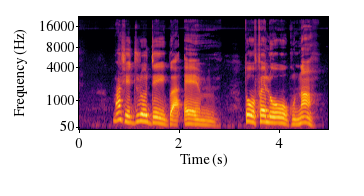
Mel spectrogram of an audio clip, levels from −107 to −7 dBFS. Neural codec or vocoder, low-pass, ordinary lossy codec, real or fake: none; 19.8 kHz; none; real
